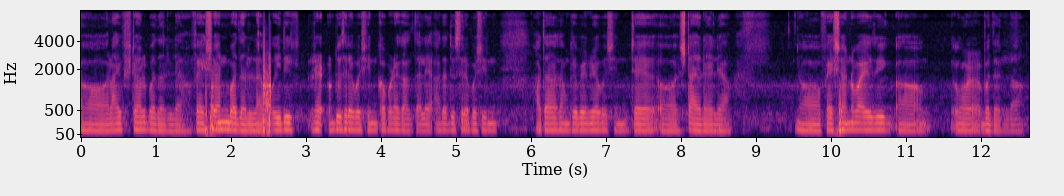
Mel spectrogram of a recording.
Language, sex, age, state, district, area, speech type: Goan Konkani, male, 18-30, Goa, Tiswadi, rural, spontaneous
